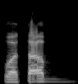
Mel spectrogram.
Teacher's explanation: دیر بھی لگی اور اس کے بعد قلقلہ بھی زیادہ ہوا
